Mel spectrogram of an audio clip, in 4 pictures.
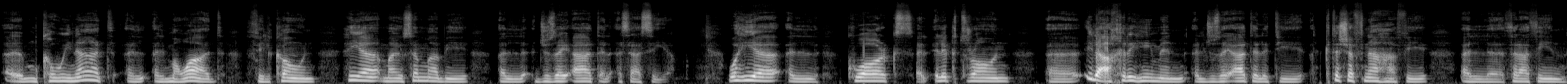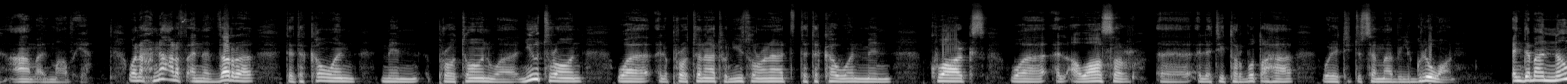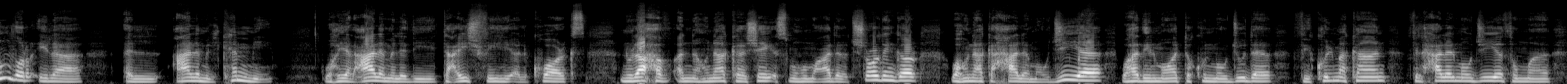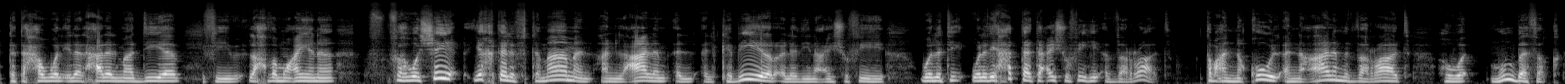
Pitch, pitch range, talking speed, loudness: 145 Hz, 130-165 Hz, 100 wpm, -16 LUFS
